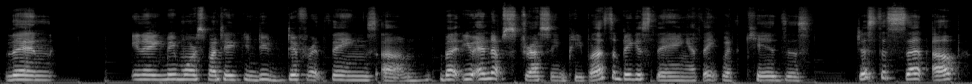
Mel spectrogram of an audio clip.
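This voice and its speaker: A woman's voice: medium pitch, moderate pace, faint music behind. A middle-aged woman from the Washington, D.C. area, talking casually about raising kids and rambling with lots of "you know"s. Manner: rambling, thinks aloud with many "you know"s. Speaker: mother of the streamer. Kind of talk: casual chat about parenting.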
